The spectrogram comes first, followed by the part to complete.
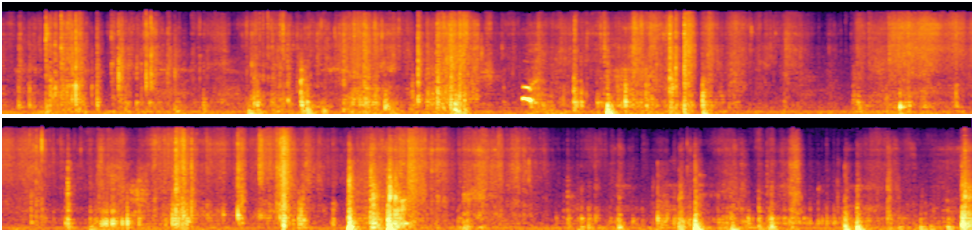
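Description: Clear plastic shrink-wrap being torn and peeled off a cardboard box, crinkling and crackling in irregular bursts, with a few light knocks as the box is handled.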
